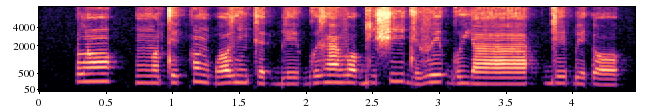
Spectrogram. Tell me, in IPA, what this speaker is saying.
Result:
lɔ̃˦ | ŋɔ̃˧te˧ kɔ̃˦ɡ͡bɔ˨˦zĩ˧kɛ˨ ɡ͡beː˨ ɡʷe˨˦ɣã˦vɔ˦˨ ɡi˧ ʃiː˦de˨veː˦ɡʷɨ˨˦ jaː˧ | ɡeː˧ɓe˨ɗɔ˨

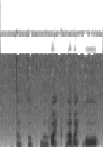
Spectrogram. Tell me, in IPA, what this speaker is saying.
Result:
tɯː˦˥k̚su˨˩ʔkʰwɯː˥˩ fa˨˩j pʰɯ˨˩a̯ wa˨˩jkwɔː˥˩

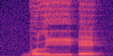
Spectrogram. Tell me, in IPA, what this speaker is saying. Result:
boliːʔe

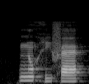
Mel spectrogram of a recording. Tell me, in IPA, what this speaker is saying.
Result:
nõ˦hi˨fæ˧

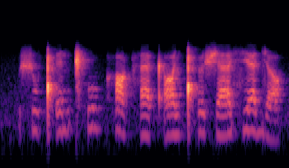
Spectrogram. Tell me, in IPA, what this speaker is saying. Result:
ʃuǃʼenǁʰukʰɑ kʰækʼɑlʲǃʰø ʃæ sʲædʲɑ

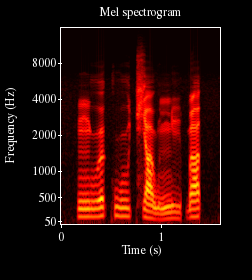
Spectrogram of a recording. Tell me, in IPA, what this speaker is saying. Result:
ŋu˨˦ə̯kwu˧t͡ɕa˧˩w ɲi̤˨˩ɓa˦˥t̚

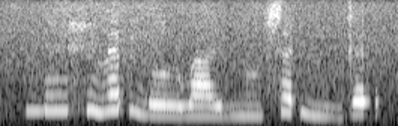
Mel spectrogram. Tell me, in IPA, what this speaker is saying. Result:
ne˦ɪ̯hĩ˦˨lɛ˦ʔ ŋo˨ʊ̯wa˨ɪ̯nũ˨ sɛ˦ʔŋĩ˨ ɡɛ˦ʔ

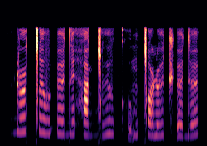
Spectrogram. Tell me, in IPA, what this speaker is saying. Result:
ɖə˞ ǀɘv ʔøde haɡ͡ǀʉv kʷʰḛmǀɔɳʉ t͡ʃʼødø

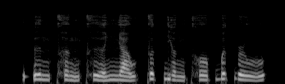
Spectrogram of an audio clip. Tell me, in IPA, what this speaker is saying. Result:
ʔɨ˨˩nt̪ʰə˨˩˨ŋt̪ʰɨ˨˩˨ə̯ɲa˨˩˦w t̪ə˦˥k̚jə˨˩ŋt̪ʰo˧ ɓə˦˥k̚ɹu˨˩˦

